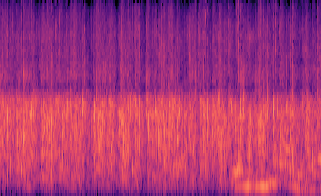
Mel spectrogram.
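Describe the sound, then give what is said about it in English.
A quiz audience gives a contestant a round of applause, with brisk, dense clapping throughout and a voice talking over it near the end. “Give Sarah a round of applause.”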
